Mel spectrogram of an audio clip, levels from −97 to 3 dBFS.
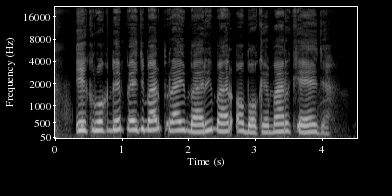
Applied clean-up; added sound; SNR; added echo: neural mask model Resemble Enhance denoiser.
